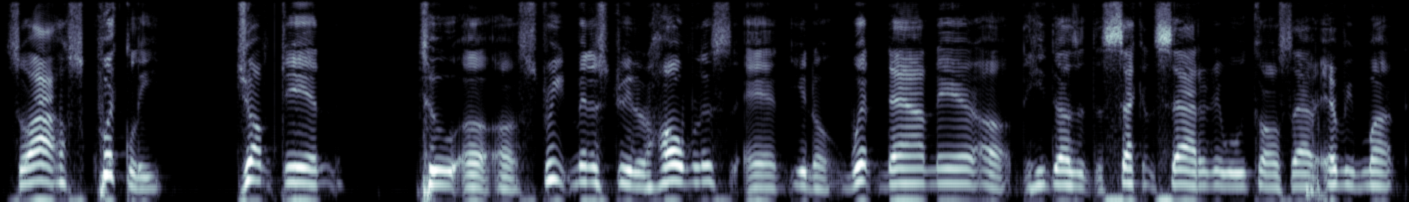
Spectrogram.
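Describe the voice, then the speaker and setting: Man, slightly high pitch, halting testimony, interview guest, dry recording. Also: clear, resonant tone, dry recording. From Ivory Coast, West Africa. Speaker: podcast guest. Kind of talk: personal testimony in a conversational interview.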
